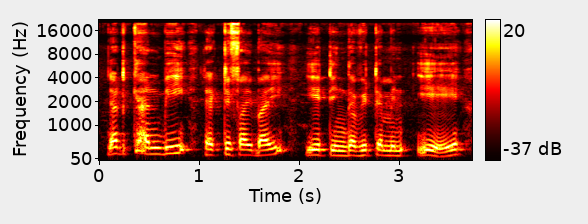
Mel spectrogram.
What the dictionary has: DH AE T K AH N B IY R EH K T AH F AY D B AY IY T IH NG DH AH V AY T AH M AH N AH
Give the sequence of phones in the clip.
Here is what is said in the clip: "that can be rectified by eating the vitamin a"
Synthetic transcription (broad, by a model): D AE T K AH N B IY R EH K T AH F AY D B AY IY T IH NG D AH V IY T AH M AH N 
